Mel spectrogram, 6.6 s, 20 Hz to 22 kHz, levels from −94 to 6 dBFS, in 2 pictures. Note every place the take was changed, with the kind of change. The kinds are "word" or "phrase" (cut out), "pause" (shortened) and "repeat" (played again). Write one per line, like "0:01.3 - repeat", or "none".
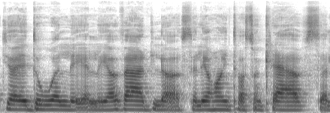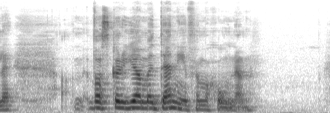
none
